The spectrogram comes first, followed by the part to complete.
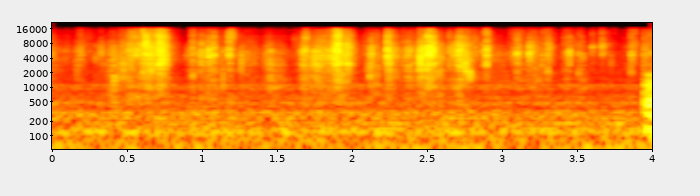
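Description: Foil wrapper of a trading-card pack crinkling and tearing as it is pulled open by hand, in irregular crackles.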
